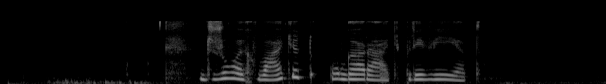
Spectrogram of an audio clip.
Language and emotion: Russian, neutral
